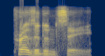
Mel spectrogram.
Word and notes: presidency: British English

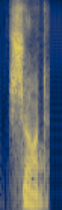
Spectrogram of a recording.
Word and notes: shod: Indian

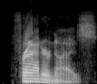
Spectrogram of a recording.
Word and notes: fraternize: American English

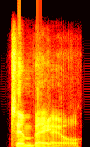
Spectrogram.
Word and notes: timbale: British English

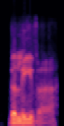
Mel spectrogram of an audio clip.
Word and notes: believer: British English

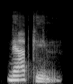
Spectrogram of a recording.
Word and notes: napkin: Indian

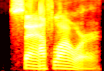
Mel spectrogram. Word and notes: safflower: American English

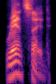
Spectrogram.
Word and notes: rancid: American English

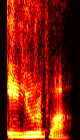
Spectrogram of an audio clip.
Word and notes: au revoir: Indian

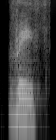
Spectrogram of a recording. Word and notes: wraith: Indian

